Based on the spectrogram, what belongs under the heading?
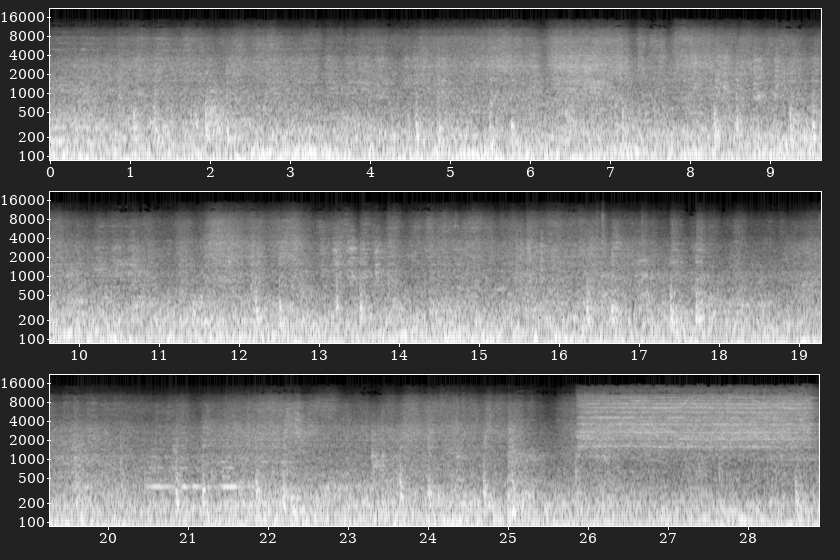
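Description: Steel wheels of a freight train's wagons rolling over the rails directly above, a loud, steady, heavy rumble with wheel clatter. About three seconds from the end a high ringing sound joins in.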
